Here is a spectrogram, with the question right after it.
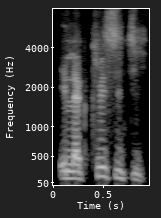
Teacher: For instance, when we take the word electricity, where the velar stop in electric actually assimilates to the alveolar fricatives in electricity. So, as you can see here, rightly transcribed here, you realize that the k at the end of electric changes to s in electricity. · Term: assimilation of manner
